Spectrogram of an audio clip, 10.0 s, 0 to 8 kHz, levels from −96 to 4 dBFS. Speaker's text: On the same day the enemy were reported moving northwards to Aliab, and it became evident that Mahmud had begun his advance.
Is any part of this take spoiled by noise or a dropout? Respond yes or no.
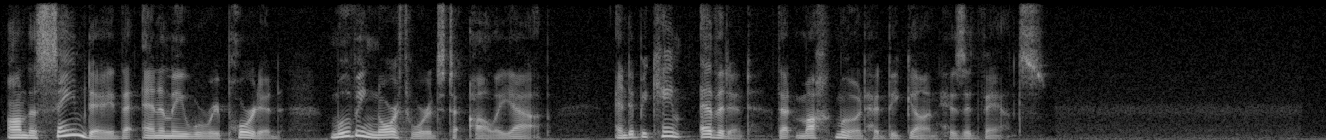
no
